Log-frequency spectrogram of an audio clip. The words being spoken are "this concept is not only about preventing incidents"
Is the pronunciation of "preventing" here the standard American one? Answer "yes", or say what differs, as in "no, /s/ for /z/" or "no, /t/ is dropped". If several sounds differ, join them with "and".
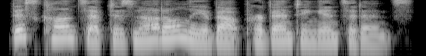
yes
